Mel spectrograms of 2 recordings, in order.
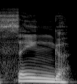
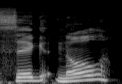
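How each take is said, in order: First: The N sound comes before the G sound. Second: The N sound comes after the G sound. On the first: The speaker calls it wrong. "I put the N in the wrong place" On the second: The speaker calls it right. "Instead of a signal, like turn signal"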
